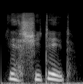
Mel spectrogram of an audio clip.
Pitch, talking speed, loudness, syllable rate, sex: 220 Hz, 215 wpm, -16 LUFS, 4.3 syllables/s, female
